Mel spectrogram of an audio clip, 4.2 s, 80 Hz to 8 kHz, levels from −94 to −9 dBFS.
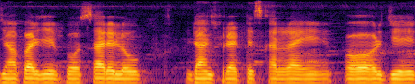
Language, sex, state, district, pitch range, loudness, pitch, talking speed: Hindi, male, Jharkhand, Jamtara, 105-110 Hz, -19 LUFS, 110 Hz, 200 wpm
